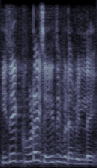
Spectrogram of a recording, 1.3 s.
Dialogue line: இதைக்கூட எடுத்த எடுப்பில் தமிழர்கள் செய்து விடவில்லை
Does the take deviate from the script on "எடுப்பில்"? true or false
true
